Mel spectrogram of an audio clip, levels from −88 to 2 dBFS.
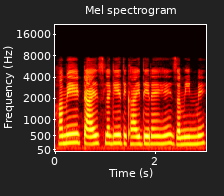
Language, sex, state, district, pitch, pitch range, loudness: Hindi, female, Madhya Pradesh, Bhopal, 240 Hz, 235-260 Hz, -16 LUFS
